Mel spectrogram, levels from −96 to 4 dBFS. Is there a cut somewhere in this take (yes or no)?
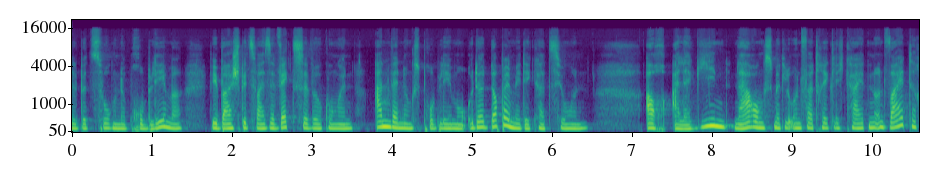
no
